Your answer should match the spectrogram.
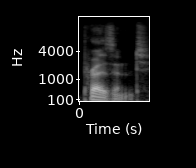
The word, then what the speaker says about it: present: that before for example take the word present present yeah if you stress the first syllable it means a gift right present but if you stress the second syllable it means to give something oh present like giving a presentation exactly so word stress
